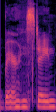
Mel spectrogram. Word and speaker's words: Berenstain: Another big one for me is the Berenstain Bears.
